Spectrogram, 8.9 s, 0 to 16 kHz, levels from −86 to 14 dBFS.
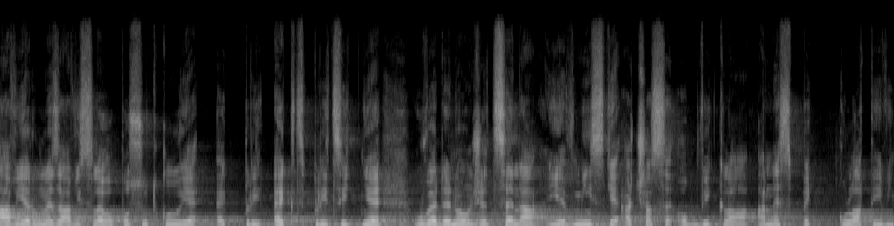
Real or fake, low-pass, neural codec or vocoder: fake; 14.4 kHz; vocoder, 44.1 kHz, 128 mel bands every 256 samples, BigVGAN v2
